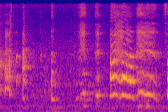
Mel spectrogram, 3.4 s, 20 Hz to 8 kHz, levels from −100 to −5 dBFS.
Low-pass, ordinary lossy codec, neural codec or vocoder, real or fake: 7.2 kHz; none; none; real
